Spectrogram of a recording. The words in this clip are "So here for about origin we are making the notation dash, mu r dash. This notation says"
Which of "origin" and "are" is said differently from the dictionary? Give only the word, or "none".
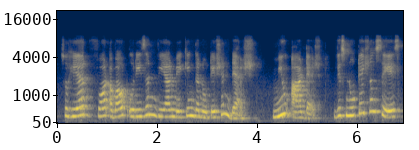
origin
